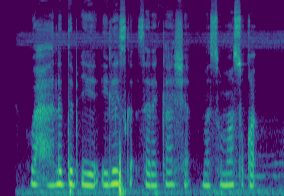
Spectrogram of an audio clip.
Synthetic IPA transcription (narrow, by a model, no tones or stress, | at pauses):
wɑħɑːlɐd̪ɐbijɐʔɪliːskʰɐsɐɾɐkʰaːʃɐmɐsʊmasʊqɑ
